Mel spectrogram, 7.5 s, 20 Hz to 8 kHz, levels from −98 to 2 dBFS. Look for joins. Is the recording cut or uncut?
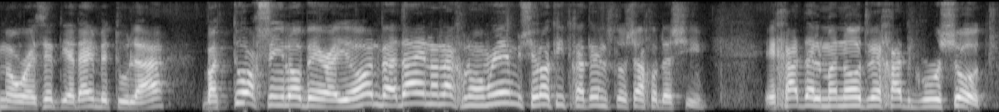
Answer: uncut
